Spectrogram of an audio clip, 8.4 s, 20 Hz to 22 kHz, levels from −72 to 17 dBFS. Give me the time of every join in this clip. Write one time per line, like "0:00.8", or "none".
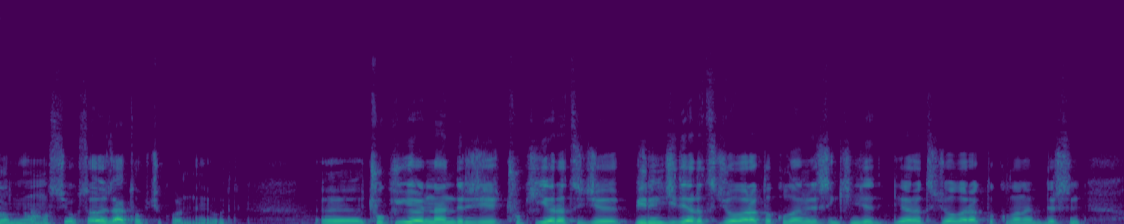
none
